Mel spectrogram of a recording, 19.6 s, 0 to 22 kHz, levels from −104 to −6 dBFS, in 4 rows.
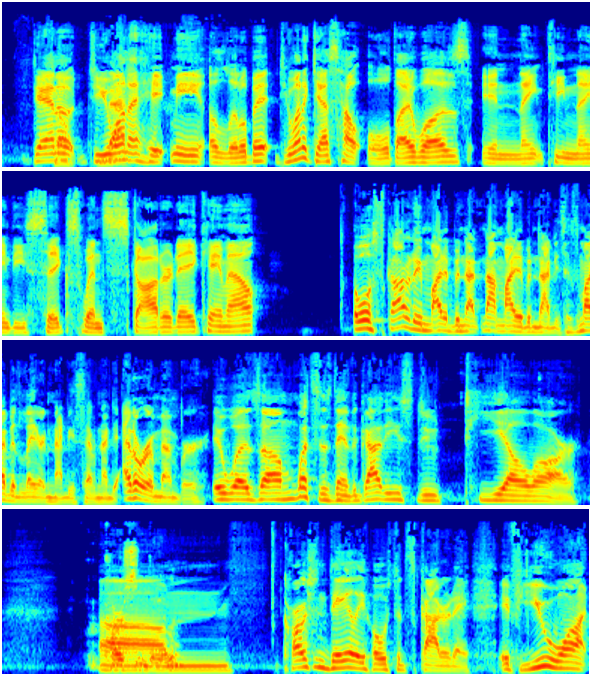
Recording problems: none

